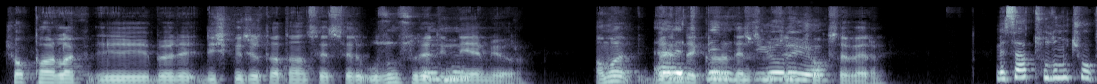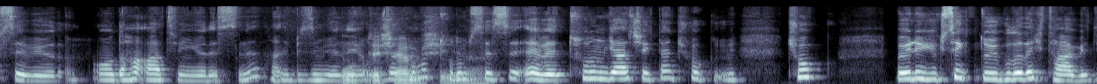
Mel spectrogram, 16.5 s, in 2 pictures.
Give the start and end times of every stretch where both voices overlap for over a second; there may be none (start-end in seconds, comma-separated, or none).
4.9-6.2, 10.7-12.0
